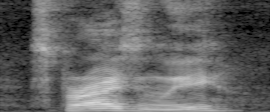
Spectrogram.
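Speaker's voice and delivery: high, loud drawl dripping with sarcasm on "surprisingly".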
